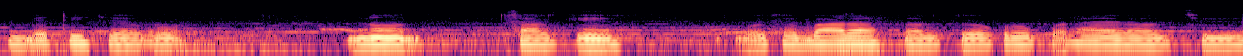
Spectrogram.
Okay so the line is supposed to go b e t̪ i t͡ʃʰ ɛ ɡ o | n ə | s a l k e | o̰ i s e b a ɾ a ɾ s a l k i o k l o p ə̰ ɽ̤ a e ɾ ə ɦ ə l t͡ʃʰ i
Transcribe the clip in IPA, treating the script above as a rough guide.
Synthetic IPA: b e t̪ i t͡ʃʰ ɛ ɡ o | n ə | s a l k e | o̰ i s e b a ɾ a s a l k e o k ɾ o p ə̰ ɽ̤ a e ɾ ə ɦ ə l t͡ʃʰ i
